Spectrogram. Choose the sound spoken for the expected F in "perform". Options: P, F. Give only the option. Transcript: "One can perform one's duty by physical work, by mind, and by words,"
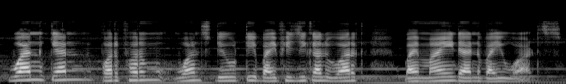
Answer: P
